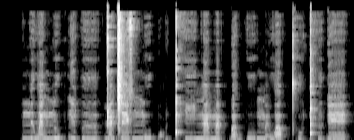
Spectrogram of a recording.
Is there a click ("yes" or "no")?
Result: yes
